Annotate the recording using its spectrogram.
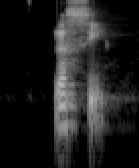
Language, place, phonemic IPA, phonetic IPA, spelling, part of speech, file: Hindi, Delhi, /ɾəs.siː/, [ɾɐs.siː], रस्सी, noun, LL-Q1568 (hin)-रस्सी.wav
- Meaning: 1. rope, cord 2. string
